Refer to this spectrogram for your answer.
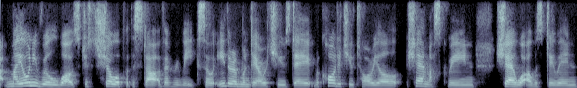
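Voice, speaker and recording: Over a quiet background, a woman with a North East England accent talks at a moderate pace, her fairly low pitch showing ordinary variation. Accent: Northeast English (Geordie-area). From northeast England. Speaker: Substack creator and mentor. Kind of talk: solo podcast monologue update. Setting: screen share recording, also put on YouTube. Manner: casual, conversational, reflective.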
